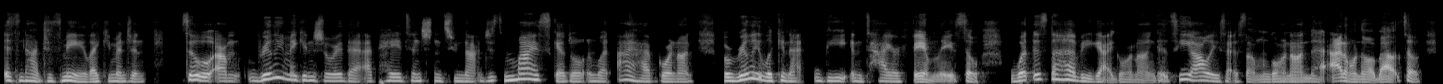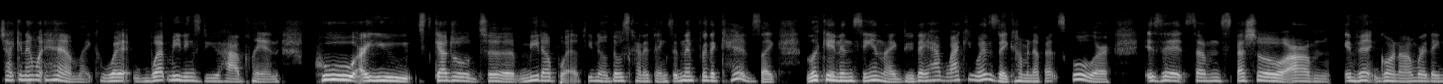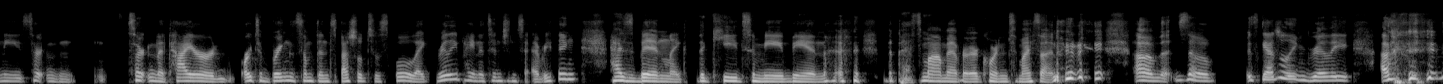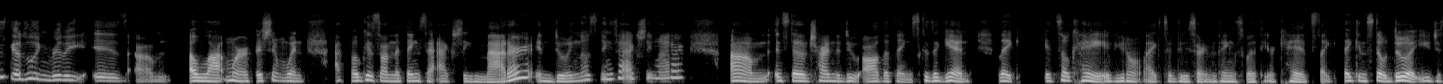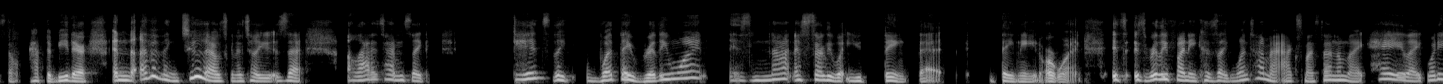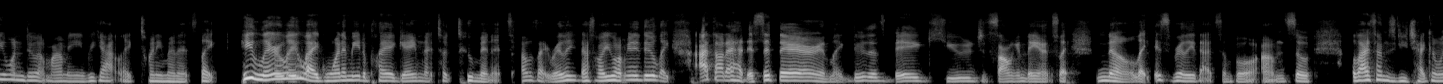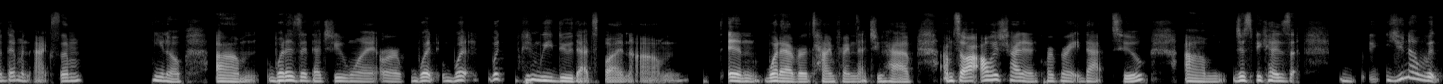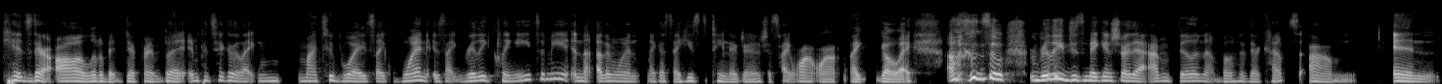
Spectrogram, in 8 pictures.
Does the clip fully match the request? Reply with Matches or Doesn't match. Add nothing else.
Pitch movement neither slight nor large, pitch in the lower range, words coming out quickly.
Doesn't match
